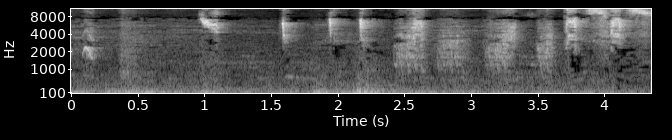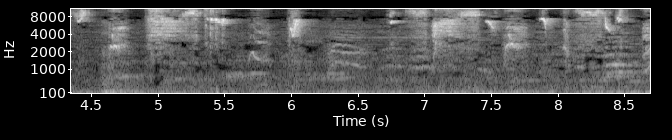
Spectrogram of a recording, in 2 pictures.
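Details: Violaceous euphonia singing a dense, fast run of high chips, buzzes and twittering notes, packed closely together with brief pauses and a few sharp downslurred whistles.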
